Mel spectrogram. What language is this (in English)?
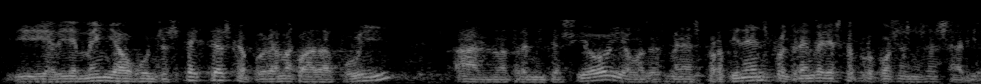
Catalan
